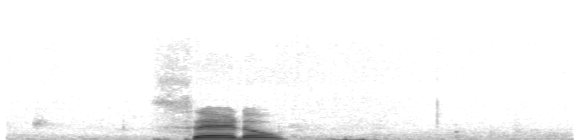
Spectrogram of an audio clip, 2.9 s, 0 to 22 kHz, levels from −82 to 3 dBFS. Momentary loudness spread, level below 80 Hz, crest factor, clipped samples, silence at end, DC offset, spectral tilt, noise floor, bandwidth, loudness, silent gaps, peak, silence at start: 27 LU; -58 dBFS; 20 dB; under 0.1%; 1.05 s; under 0.1%; -5 dB/octave; -60 dBFS; 11 kHz; -22 LUFS; none; -8 dBFS; 0.9 s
